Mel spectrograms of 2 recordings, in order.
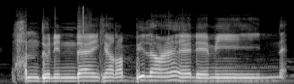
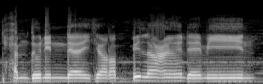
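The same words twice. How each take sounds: First: The last word ends with a final vowel. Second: The last word ends on a bare consonant. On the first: The speaker calls it wrong. "Enggak ada" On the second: The speaker calls it right. "Ujungnya a, tapi in"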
